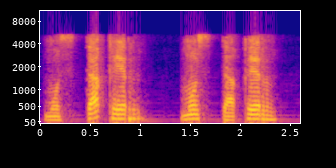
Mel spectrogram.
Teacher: لابد من الضغط على حركة القاف ليظهر التشديد على الراء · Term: النبر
